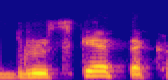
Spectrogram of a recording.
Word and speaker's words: bruschetta: Hello to Joe Cirincione, who probably also pronounces bruschetta correctly as well. – That's which right. – Many people do not. Because you know the difference between a CI and a CH in proper Italian.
